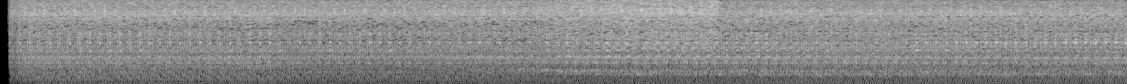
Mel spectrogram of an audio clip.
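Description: Loud, steady idle with a regular light knock, roughly two to three a second, over the engine noise; source undetermined.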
